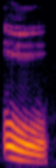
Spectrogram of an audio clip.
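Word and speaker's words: ho: ভাষা হবে ও কমপ্রাত এখানে এইচ ও এর উচ্চারণ হবে ও অ হবে না কিন্তু আবারো বলছি আমি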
